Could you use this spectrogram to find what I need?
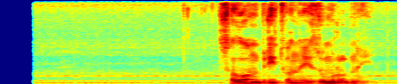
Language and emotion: Russian, neutral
